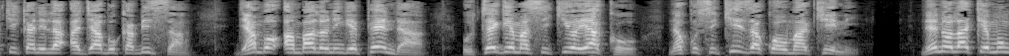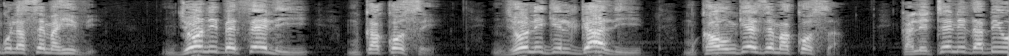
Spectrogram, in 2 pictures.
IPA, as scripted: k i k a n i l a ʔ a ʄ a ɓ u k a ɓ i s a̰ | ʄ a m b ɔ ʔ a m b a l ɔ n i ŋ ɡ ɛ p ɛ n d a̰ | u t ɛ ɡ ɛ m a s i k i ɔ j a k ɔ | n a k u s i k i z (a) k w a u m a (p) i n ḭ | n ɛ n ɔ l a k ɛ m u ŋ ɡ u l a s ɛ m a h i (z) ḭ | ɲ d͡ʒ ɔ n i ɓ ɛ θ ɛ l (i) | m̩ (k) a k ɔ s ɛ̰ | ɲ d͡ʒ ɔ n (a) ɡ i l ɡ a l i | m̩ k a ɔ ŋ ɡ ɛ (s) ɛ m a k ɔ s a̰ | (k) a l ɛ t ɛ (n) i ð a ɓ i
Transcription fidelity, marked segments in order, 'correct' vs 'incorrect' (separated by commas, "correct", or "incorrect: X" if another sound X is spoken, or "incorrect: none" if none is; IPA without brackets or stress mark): correct, incorrect: k, incorrect: v, correct, correct, incorrect: i, incorrect: z, correct, correct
